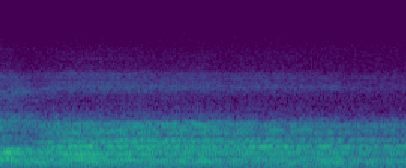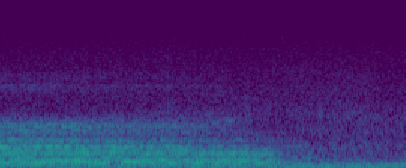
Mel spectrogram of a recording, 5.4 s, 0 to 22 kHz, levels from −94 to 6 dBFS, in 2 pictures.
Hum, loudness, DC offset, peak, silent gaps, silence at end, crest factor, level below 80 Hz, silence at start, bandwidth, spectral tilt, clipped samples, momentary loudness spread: none; -38 LUFS; under 0.1%; -22 dBFS; none; 0 s; 16 dB; -56 dBFS; 0 s; over 20 kHz; -9.5 dB/octave; under 0.1%; 20 LU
